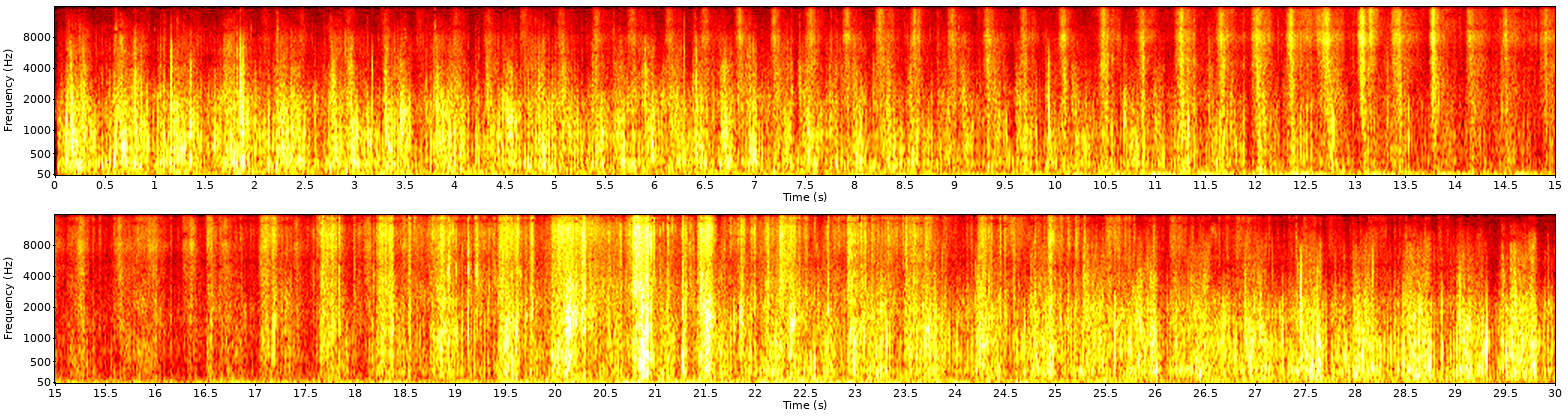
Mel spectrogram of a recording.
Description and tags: Snow Footsteps
people walking in the snow
people, footstep, walking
